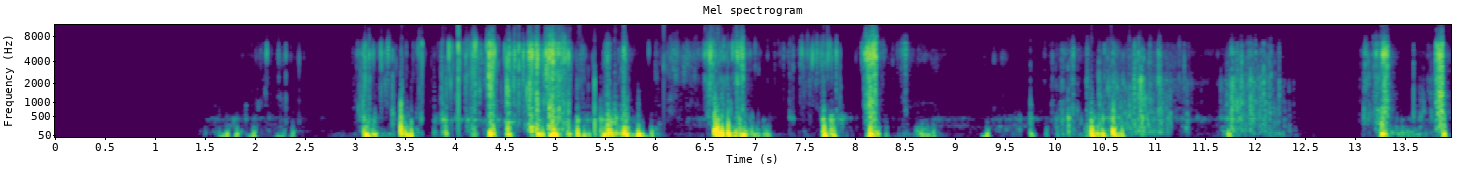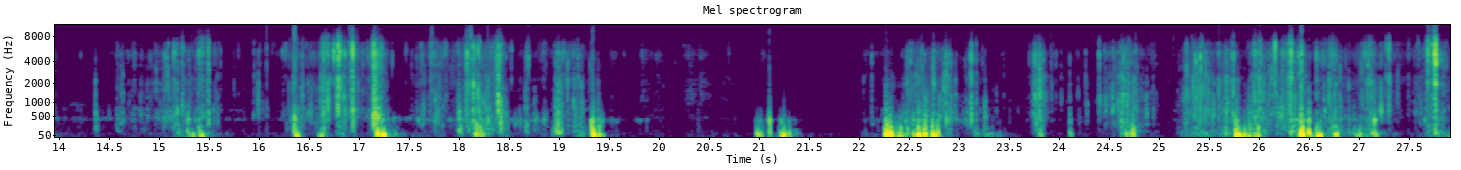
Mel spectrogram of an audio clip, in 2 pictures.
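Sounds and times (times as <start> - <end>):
plastic mailer bag crinkling: 1.7 - 12.4, 13.1 - 19.5, 22.1 - 27.9
plastic tape pulled away: 3.1 - 8.6.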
